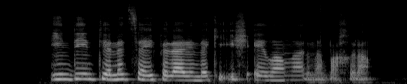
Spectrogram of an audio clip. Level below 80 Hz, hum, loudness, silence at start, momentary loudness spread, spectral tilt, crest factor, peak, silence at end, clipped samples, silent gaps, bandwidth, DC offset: -70 dBFS; none; -31 LUFS; 0.5 s; 11 LU; -5 dB/octave; 18 dB; -14 dBFS; 0.35 s; under 0.1%; none; 16.5 kHz; under 0.1%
